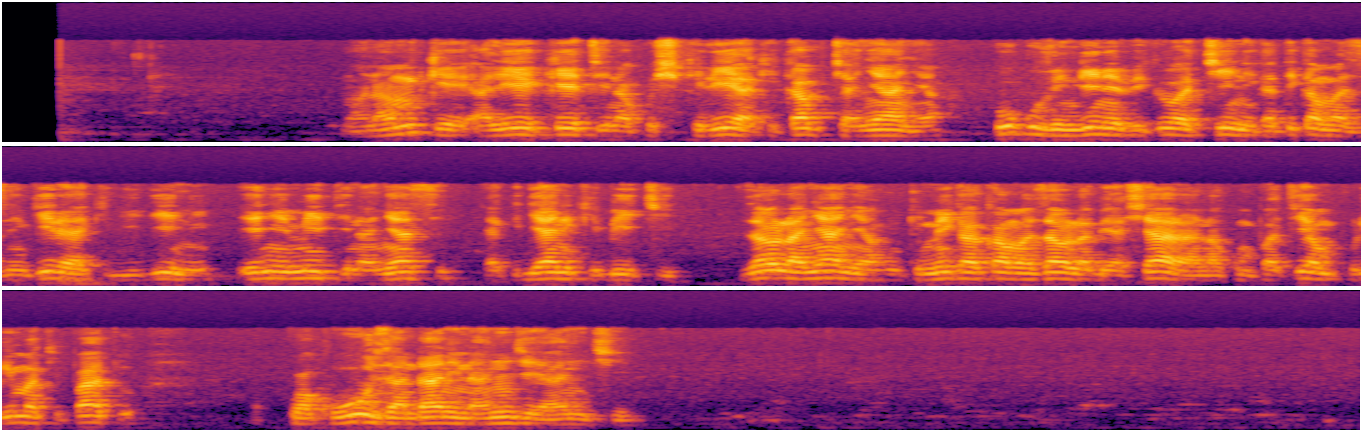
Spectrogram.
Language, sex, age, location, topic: Swahili, male, 18-24, Dar es Salaam, agriculture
